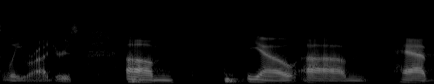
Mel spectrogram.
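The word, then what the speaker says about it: Hazelle Rogers: I know Commissioner McKenzie, Commissioner Hazel Rogers or Hley Rogers, everybody's been mispronouncing her name for decades. It's actually Hley Rogers.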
